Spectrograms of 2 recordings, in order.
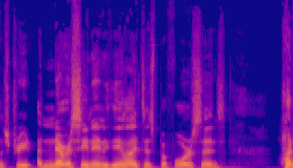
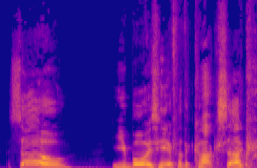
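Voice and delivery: put-on Australian accent, pitched higher; 6 semitones higher, 4 dB louder than usual. Retelling what a man asked the boys, in a put-on australian accent. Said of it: "I'll bust it out here".

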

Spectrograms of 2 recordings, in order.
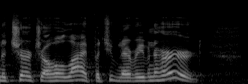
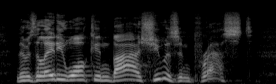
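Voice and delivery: ordinary delivery

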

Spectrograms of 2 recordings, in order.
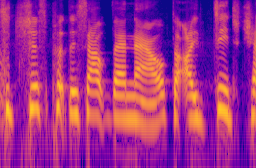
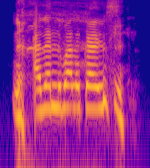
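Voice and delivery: ordinary talk

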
